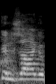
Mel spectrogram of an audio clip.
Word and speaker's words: Gonzaga: Gonzaga would lose.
